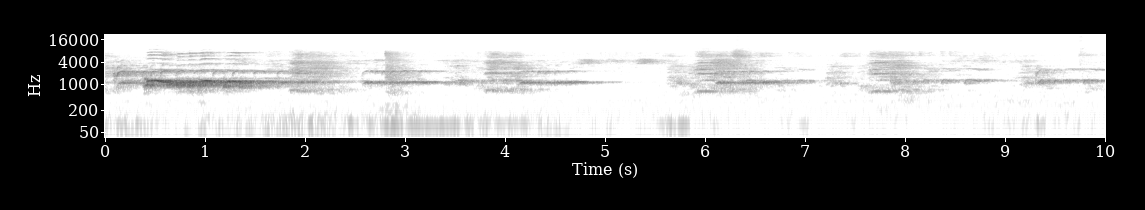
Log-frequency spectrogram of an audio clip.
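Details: A local zebra dove sings actively on a lure recording, with a rapid run of short, mellow cooing notes, some rolling into brief trills. They come in phrases of a few seconds, separated by short gaps, over quiet surroundings.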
